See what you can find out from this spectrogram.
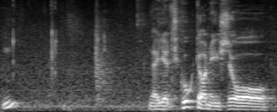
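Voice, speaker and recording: An actor playing a folksy, gossipy older uncle with a chummy, colloquial manner in a crime radio drama. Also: male voice, low voice, sing-song, takes it slowly, noisy background, exaggerated voice.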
